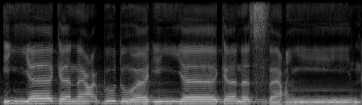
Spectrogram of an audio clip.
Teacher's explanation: ain adalah tawasud ya, tengah-tengah ya, bukan rokhawah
